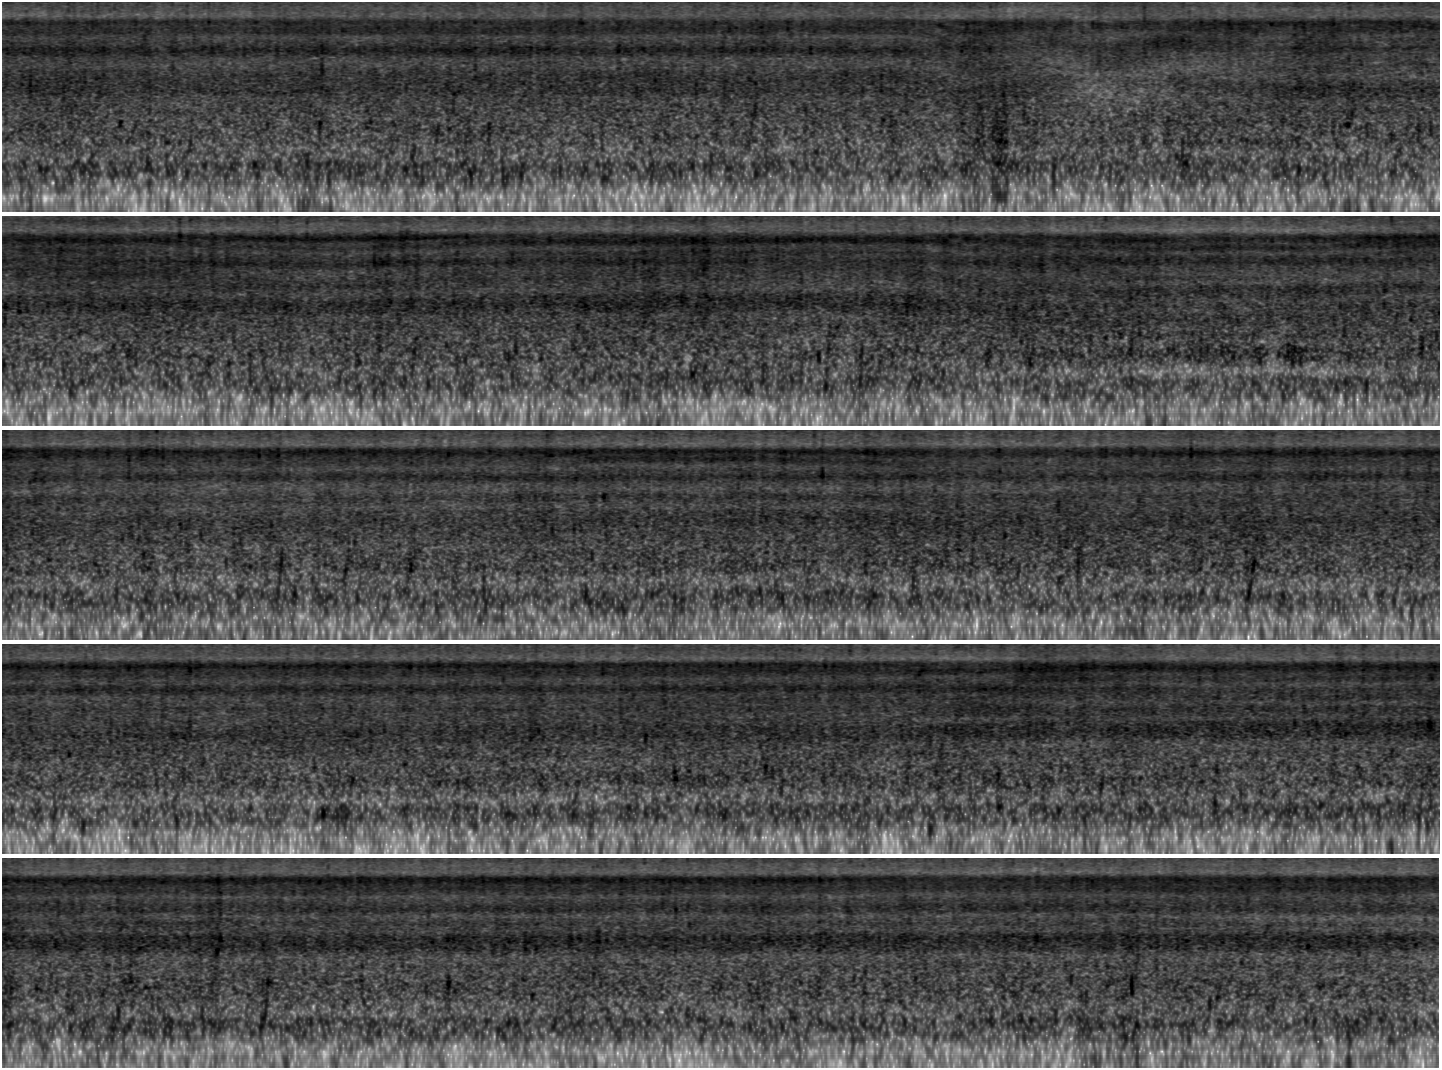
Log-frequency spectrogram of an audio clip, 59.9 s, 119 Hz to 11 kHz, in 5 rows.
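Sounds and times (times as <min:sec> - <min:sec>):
river water flowing over rocks: 0:00.0 - 0:59.9.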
